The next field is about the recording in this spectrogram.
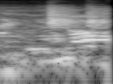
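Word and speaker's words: knock: पर क्या करना है के को नहीं पढ़ेंगे तो ऐसे पढ़ेंगे इसको नॉ पढ़ेंगे क्या पढ़ेंगे न ठीक है ना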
